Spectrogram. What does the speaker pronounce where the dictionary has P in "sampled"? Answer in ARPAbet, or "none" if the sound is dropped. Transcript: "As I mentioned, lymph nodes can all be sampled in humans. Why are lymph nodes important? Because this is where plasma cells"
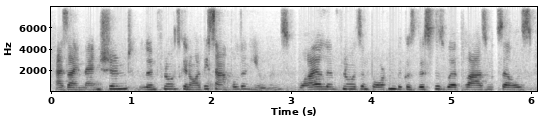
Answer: P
